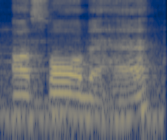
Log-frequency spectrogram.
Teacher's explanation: بربوۃ عصا، با زبر با، ہا الف زبر ہا، الف مدہ ہے، ہا کو ایک الف کے برابر لمبا کریں گے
